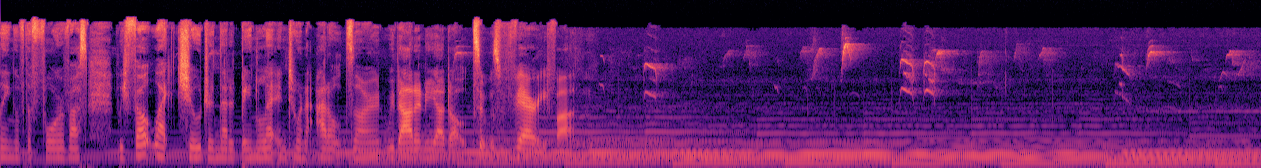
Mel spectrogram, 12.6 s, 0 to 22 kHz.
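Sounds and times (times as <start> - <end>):
speech: 0.0 - 6.0
sustained musical tones: 3.0 - 12.6
little birds chirping: 4.4 - 12.6.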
